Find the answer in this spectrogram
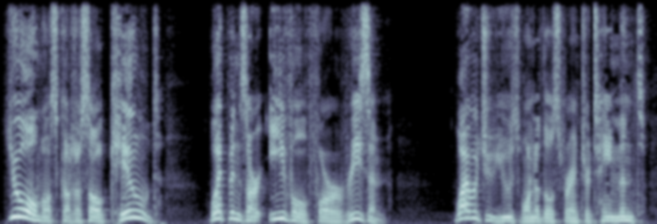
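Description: A man playing a courteous, earnest 1920s gentleman scientist in an audio drama, speaking politely, formally and precisely. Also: mid-range voice, very animated, normal speed, no room sound, clean studio sound, natural voice. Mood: scolding.

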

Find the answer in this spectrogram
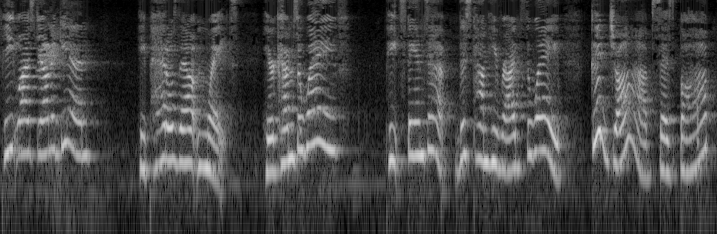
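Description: Slow, lively woman teacher reading aloud. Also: high-pitched. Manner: slow, expressive read-aloud, bright voices for the characters. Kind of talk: reading a picture book aloud to young children. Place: home room, seated at a table with a child. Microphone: camera at table distance. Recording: echoey room.

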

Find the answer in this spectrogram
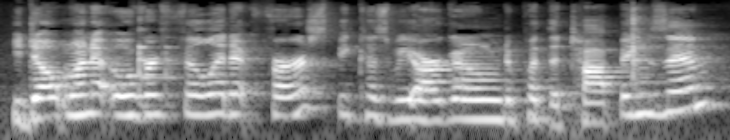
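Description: Casting: woman, 30s, home cook, bright clear tone, slightly high, chatty step-by-step recipe delivery. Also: quick pace, a little hiss or hum. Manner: friendly step-by-step instruction. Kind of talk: cooking demonstration. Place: home kitchen, indoors.

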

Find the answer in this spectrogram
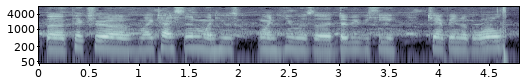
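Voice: medium pitch, flat delivery, background noise. Casual off-screen tour guide with many ums. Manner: unhurried, lists items, many ums and uhs. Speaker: vlogger giving a home tour. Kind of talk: casual walkthrough narration. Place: indoor room full of posters and memorabilia.

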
